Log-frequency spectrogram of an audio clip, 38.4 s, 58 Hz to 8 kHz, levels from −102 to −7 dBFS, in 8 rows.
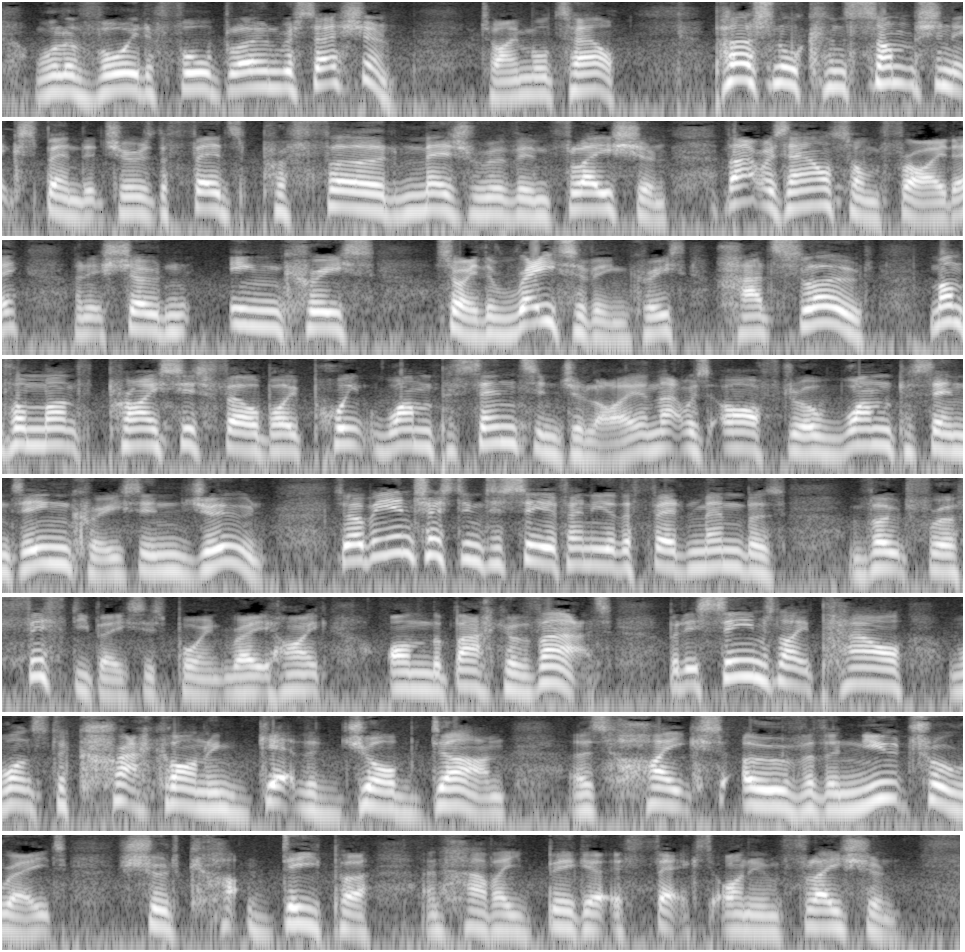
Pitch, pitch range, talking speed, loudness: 170 Hz, 145-200 Hz, 170 wpm, -16 LUFS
